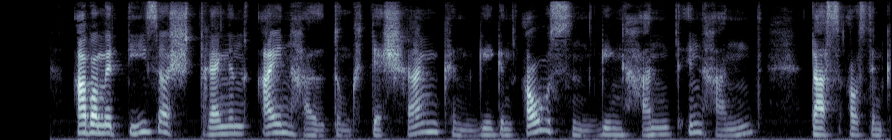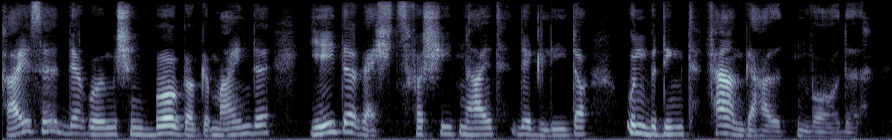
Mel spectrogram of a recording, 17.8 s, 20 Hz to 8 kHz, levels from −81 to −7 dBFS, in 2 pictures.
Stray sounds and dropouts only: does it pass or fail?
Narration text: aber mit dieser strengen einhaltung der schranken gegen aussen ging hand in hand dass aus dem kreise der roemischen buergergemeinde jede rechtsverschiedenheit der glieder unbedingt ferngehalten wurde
fail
